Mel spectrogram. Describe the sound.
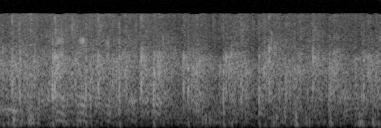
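Dense, steady applause from an audience welcoming a visiting pastor from Enfield, England, with crowd voices mixed into the clapping throughout.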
